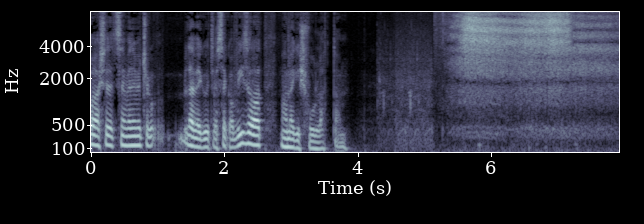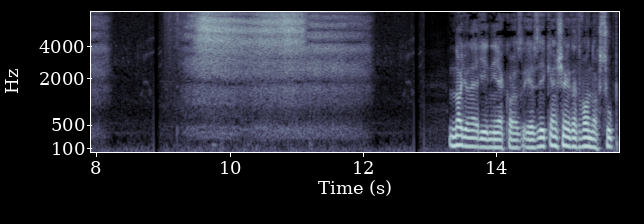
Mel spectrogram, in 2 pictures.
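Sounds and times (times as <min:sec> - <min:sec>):
speech: 0:00.0 - 0:04.0, 0:13.3 - 0:15.8
mute swan hissing: 0:04.3 - 0:12.8.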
